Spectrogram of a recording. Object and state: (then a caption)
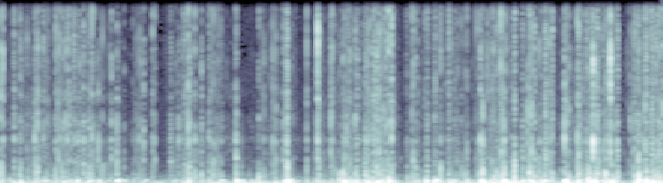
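Plastic scrub brush bristles. Fingertips and nails brush and scratch across the bristles of a green plastic scrub brush held up close. The result is a dense, continuous run of dry scratchy rustles with a low steady hum underneath and bright crackling on top.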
